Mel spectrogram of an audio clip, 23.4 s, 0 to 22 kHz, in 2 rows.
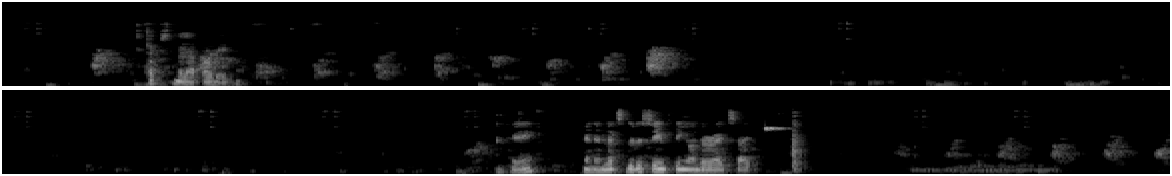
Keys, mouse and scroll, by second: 0.2 alt+click, 1.4 ctrl+z, 2.8-4.5 drag, 5.8 alt+click, 6.7 alt+click, 8.3 alt+click, 9.3 ctrl+z, 10.7 ctrl+z, 11.7 click, 13.6 click, 16.2 ctrl+click, 16.8 space, 16.9-18.4 drag, 20.7 click, 21.7 click.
